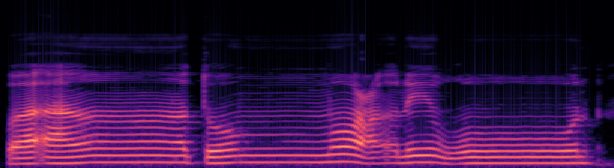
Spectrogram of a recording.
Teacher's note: را کے نیچے زیر ہے، را کو باریک کرنا ہے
